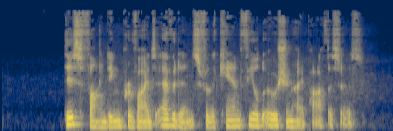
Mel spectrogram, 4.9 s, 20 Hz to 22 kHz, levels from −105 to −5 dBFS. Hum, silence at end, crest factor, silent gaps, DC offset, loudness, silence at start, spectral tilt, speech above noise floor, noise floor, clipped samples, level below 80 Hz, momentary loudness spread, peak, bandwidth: none; 0.4 s; 20 dB; none; under 0.1%; -21 LUFS; 0.8 s; -5 dB/octave; 60 dB; -81 dBFS; under 0.1%; -62 dBFS; 11 LU; -2 dBFS; 16.5 kHz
